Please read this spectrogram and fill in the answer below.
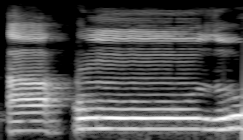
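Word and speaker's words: أعوذ: Kalau alif dibaca a, kalau ain ini dibaca u, jadi a-u bukan a-u sama. Jadi bukan dibaca sama, tapi a-u, beda antara alif dan ain itu. Jadi cara membacanya gini. Qul a'udzu birabbil falaq.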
